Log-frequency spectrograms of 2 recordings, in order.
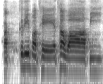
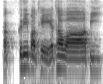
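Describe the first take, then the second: The two takes are said the same way.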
